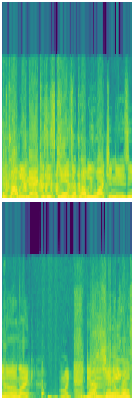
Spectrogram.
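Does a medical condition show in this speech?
No.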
